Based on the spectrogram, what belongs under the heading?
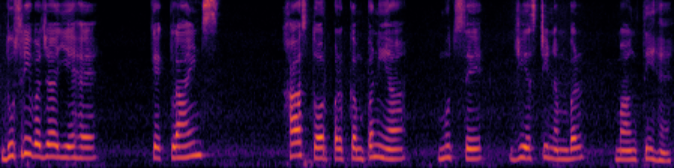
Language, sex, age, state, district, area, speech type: Urdu, male, 18-30, Delhi, North East Delhi, urban, spontaneous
